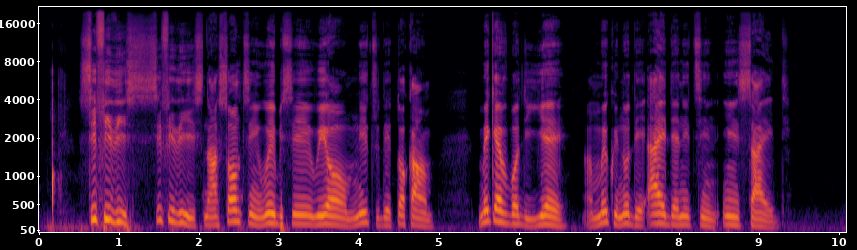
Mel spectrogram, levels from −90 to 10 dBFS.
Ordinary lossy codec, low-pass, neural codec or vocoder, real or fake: none; 19.8 kHz; vocoder, 44.1 kHz, 128 mel bands every 512 samples, BigVGAN v2; fake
